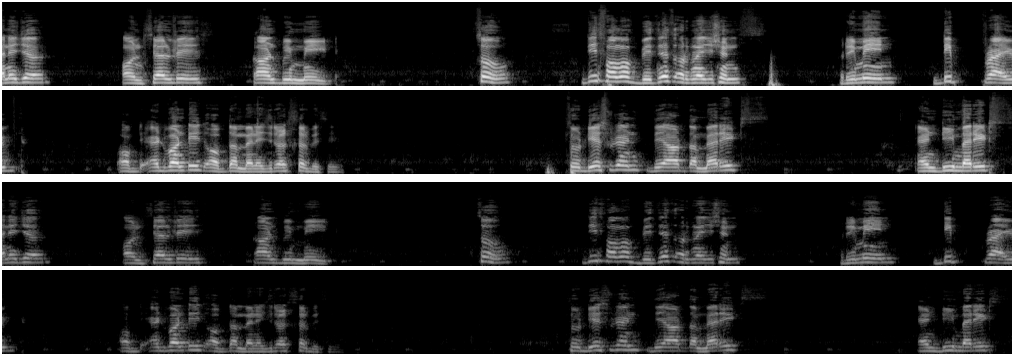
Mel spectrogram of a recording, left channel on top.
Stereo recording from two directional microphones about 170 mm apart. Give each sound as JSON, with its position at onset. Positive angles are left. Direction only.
{"t": 0.0, "sound": "a man's voice", "side_deg": 50}
{"t": 5.8, "sound": "a man's voice", "side_deg": 55}
{"t": 8.4, "sound": "a man's voice", "side_deg": 55}
{"t": 11.3, "sound": "a man's voice", "side_deg": 50}
{"t": 15.7, "sound": "a man's voice", "side_deg": 55}
{"t": 19.2, "sound": "a man's voice", "side_deg": 55}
